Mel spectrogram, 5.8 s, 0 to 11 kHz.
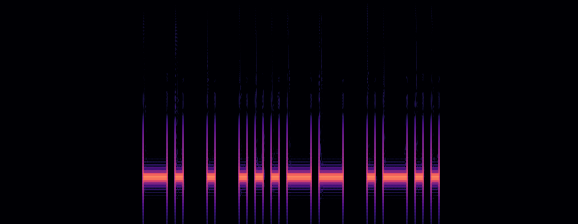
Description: Morse code, heard as a keyed tone, about 15 wpm, 700 Hz. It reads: NE3L
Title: USA Call Signs Repeated 3x 15wpm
